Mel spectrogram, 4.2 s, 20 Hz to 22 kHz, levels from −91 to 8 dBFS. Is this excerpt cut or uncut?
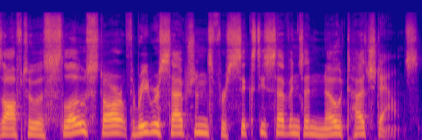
cut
